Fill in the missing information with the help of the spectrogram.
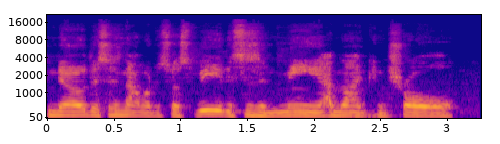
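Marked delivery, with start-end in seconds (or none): none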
